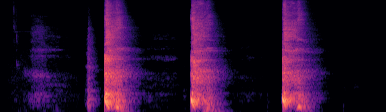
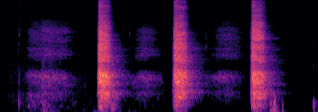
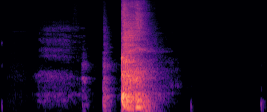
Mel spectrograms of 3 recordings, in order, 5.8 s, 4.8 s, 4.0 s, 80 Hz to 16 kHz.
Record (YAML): three_cough_length: 5.8 s
three_cough_amplitude: 32768
three_cough_signal_mean_std_ratio: 0.28
exhalation_length: 4.8 s
exhalation_amplitude: 32766
exhalation_signal_mean_std_ratio: 0.31
cough_length: 4.0 s
cough_amplitude: 32768
cough_signal_mean_std_ratio: 0.24
survey_phase: beta (2021-08-13 to 2022-03-07)
age: 18-44
gender: Male
wearing_mask: 'No'
symptom_runny_or_blocked_nose: true
symptom_sore_throat: true
symptom_other: true
symptom_onset: 2 days
smoker_status: Never smoked
respiratory_condition_asthma: false
respiratory_condition_other: true
recruitment_source: Test and Trace
submission_delay: 0 days
covid_test_result: Positive
covid_test_method: RT-qPCR
covid_ct_value: 18.6
covid_ct_gene: ORF1ab gene
covid_ct_mean: 18.8
covid_viral_load: 660000 copies/ml
covid_viral_load_category: Low viral load (10K-1M copies/ml)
